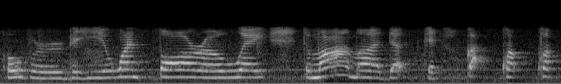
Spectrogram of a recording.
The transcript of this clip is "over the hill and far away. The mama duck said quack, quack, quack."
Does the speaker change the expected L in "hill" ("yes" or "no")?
yes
